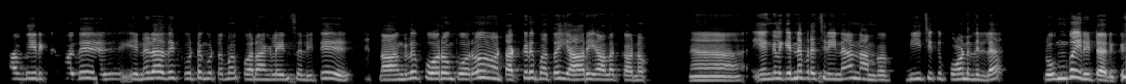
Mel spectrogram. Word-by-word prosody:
அப்டி 265 +1 -4
இருக்கும்போது 265 +1 -4 0.5
என்னடா 275 +4 +2
இது 295 - 0
கூட்டம் 270 +1 -4
கூட்டமா 265 0 -7
போறாங்களேன்னு 230 +1 -2
சொல்லிட்டு, 225 +6 -4 0.5
நாங்களும் 235 +8 +1
போறோம் 265 0 +3
போறோம் 285 +5 +2 0.2
டக்குனு 230 +7 +2
பார்த்தா 265 +1 0
யாரையும் 235 +1 +3
ஆள 230 - 0
காணோம். 205 -1 -2 0.5
ஆ - - +1 0.7
எங்களுக்கு 270 +1 +3
என்ன 300 +2 +5
பிரச்சனைன்னா, 260 -2 +1
நம்ம 215 -3 -1 0.2
பீச்சுக்கு 265 +1 -4
போனதில்ல 230 -3 +1 0.6
ரொம்ப 275 +7 +3
இருட்டா 245 -2 +5
இருக்கு. 350 - -2
255 Hz, 140 wpm, -24 LUFS, 230-275 Hz, 0.7 s, என்ன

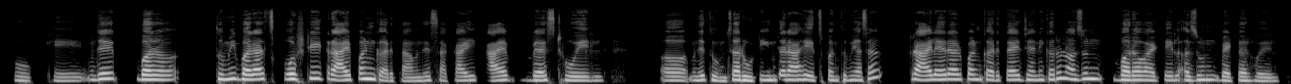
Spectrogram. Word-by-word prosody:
Okay. 170 -1 -8
म्हणजे 250 +5 +3 0.3
बर 220 -1 +6 0.6
तुम्ही 245 +1 +5
बऱ्याच 235 +2 +4
गोष्टी 250 +3 +3
ट्राय 210 -4 +2
पण 260 0 +6
करता 165 -6 -5
म्हणजे 170 +4 -3
सकाळी 185 +1 -5
काय 180 +4 0 0.2
बेस्ट 195 +1 0
होईल. 180 -2 -1 0.6
अ, - - -14 0.2
म्हणजे 190 +2 0
तुमचा 195 +2 +2
रुटीन 200 +1 +1
तर 215 -1 0
आहेच, 205 -6 0
पण 200 -2 -1
तुम्ही 200 -1 -2
असं 265 +11 -1 0.3
ट्रायल 215 -3 +2
एरर 235 +1 +3
पण 230 -1 +1
करताय. 210 0 -1
जेणेकरून 225 +6 0
अजून 255 +2 +3 0.2
बरं 205 -1 +4
वाटेल, 195 0 -2
अजून 210 +2 0
बेटर 180 -1 -1
होईल. 160 -2 -4
200 Hz, 160 wpm, -20 LUFS, 185-225 Hz, 0.6 s, बर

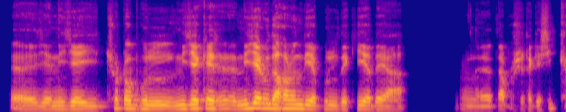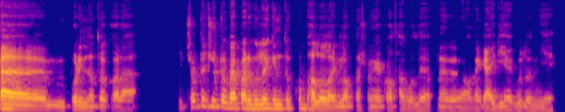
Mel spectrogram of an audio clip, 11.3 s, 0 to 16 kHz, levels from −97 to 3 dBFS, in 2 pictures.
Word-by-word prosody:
আ - - 0 0.2
এইযে 110 0 -3
নিজেই 115 -1 +2 0.2
ছোট 145 0 -4 0.2
ভুল 130 -1 +1 0.3
নিজেকে 140 +1 +4
এর - - -5 0.3
নিজের 160 +2 +7
উদাহরণ 140 0 +5
দিয়ে 130 -1 +3
ভুল 125 -1 -5
দেখিয়ে 125 +1 0
দেয়া, 110 -3 -1 0.7
উম 110 -1 -14 0.2
তারপর - - -7
সেটাকে - - -9
শিক্ষা 140 0 +5 0.4
উম - - -12 0.2
পরিণত 115 -4 -7
করা। 100 -1 -8 0.5
এই - - -28
ছোট্ট, 200 +3 -9
ছোট্ট 205 - -7
ব্যাপারগুলো 145 -2 +1
কিন্তু 140 0 -4
খুব 150 - -10
ভালো 120 -2 +1
লাগলো 105 0 -6
আপনার - - -18
সঙ্গে 100 -1 -12
কথা - - -13
বলে, 100 0 -12
আপনার 100 - -14 0.2
অনেক 100 - -13
আইডিয়াগুলো 100 -1 -11
নিয়ে। 95 -1 -16
120 Hz, 190 wpm, -20 LUFS, 105-140 Hz, 0.7 s, নিজের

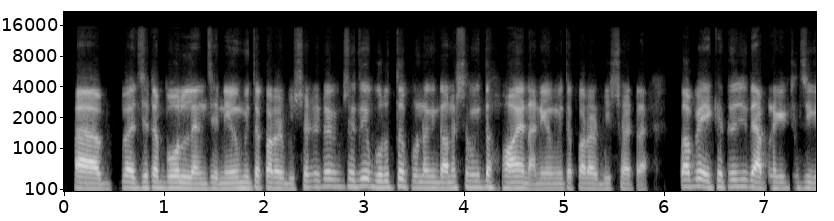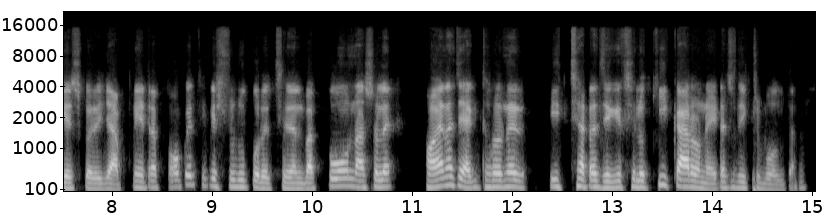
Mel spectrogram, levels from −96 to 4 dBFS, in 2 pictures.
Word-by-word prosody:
আব 120 -2 +9 0.3
আ - - +8
যেটা 130 0 +2
বললেন 125 -3 +4
যে, - - -4
"নিয়মিত 125 +2 +1
করার 125 -2 +3
বিষয়।" 130 +6 -4
এটা 160 +2 0 0.2
যদিও 165 +2 0
গুরুত্বপূর্ণ। 140 -1 -1
কিন্তু 125 0 0
অনেক 130 +1 -3
সময় 140 -2 -3
কিন্তু 145 0 0
হয় 130 0 +7
না - - +1
নিয়মিত 115 +1 -3
করার 115 -2 +2
বিষয়টা। 110 -2 -4 0.4
তবে 155 +1 +3
এক্ষেত্রে 150 +2 -3
যদি 155 - +1
আপনাকে 130 0 -3
একটু 130 0 -16
জিজ্ঞেস 125 -1 0
করি 115 -1 -1
যে, - - +1
আপনি 145 - -12
এটা 145 +2 -2
কবে 155 +7 -3
থেকে 170 -2 -6
শুরু 155 -1 -4
করেছিলেন? 120 -2 -2
বা, 120 - +5 0.2
কোন 170 +1 +1
আসলে 155 +2 -1 0.4
হয় 145 +3 +5
না - - +4
যে, - - +1
এক 135 - -8
ধরনের 150 +1 +1 0.4
ইচ্ছাটা 155 +2 -1
জেগেছিল 145 +2 -2
কি 200 - -6 0.2
কারণে? 145 -6 +5
এটা 135 +4 -5
যদি 135 -1 -7
একটু 130 - -12
বলতেন। 105 +6 -12
135 Hz, 200 wpm, -22 LUFS, 125-150 Hz, 0.4 s, আব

